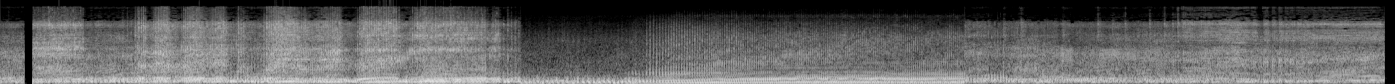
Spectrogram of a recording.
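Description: Sidecar motocross outfits' motorcycle engines revving hard and accelerating through corners on a dirt track, pitch rising and falling with the throttle. The engine sound changes abruptly a few times as one outfit gives way to the next.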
